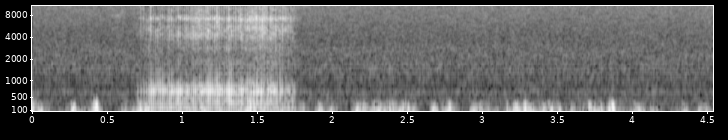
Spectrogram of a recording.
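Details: Pet puppy snoring: one loud, buzzing, voiced snore lasting about a second, followed by quieter snuffling breaths in a small room.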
